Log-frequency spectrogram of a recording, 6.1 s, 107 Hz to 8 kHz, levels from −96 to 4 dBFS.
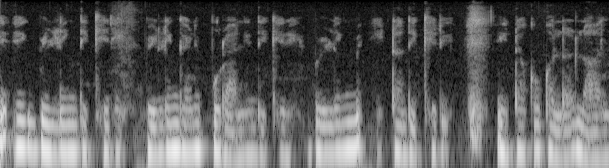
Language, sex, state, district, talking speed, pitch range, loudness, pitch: Rajasthani, female, Rajasthan, Churu, 195 wpm, 155-170 Hz, -18 LUFS, 160 Hz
